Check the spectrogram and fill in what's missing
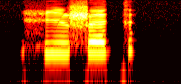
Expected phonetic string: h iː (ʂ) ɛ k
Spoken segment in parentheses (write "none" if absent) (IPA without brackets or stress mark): ʂ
